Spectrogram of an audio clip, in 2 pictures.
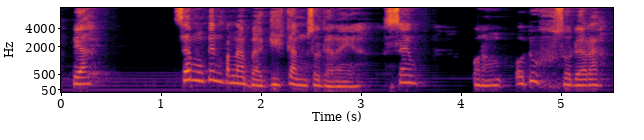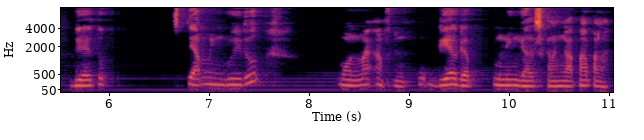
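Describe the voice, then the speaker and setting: A man's voice: a little high, moderate pace, long pauses, soft background music. A middle-aged male preacher giving a sermon, talking animatedly and often turning to the congregation with questions. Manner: animated, keeps addressing the congregation as "saudara".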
